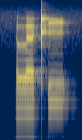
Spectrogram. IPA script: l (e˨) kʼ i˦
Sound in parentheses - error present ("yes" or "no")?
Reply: yes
